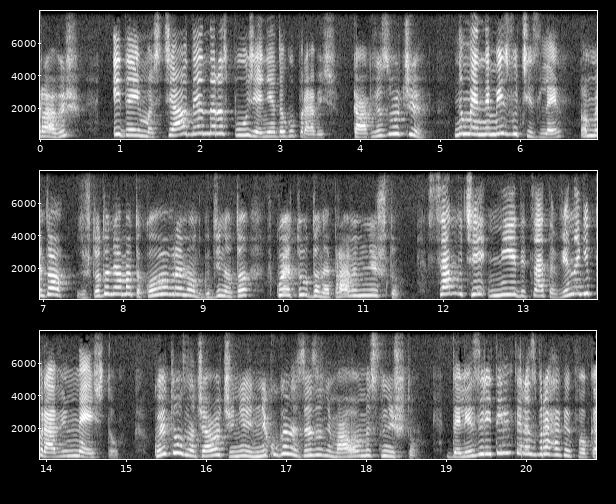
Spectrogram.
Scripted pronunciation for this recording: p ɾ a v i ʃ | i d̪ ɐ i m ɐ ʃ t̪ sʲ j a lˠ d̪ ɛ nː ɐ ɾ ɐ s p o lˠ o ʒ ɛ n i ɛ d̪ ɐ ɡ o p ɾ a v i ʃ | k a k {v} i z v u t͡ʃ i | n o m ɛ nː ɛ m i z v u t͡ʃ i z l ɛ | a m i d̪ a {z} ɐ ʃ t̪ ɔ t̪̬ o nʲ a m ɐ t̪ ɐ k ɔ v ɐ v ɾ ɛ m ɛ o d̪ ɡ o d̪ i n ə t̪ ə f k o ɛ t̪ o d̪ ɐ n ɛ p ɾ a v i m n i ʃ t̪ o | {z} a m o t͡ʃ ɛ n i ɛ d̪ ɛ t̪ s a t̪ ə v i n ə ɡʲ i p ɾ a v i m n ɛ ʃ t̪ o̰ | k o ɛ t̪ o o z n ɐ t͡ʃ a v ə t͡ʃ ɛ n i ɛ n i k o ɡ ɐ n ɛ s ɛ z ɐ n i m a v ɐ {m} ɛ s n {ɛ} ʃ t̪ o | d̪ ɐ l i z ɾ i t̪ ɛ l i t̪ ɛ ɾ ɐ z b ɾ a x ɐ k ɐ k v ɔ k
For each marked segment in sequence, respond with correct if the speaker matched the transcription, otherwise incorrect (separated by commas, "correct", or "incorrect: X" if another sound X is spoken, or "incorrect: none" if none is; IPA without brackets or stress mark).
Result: correct, correct, incorrect: s, correct, incorrect: i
